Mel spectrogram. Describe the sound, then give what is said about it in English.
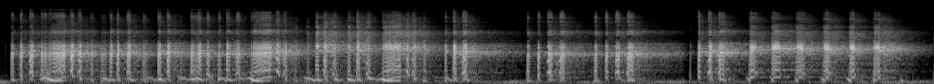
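Rapid, rattling quacks from an Icebreaker double reed (reed and a half) duck call blown in a fast feed-chatter rhythm, several bursts separated by brief pauses, loud with no talking. “So on this double reed, on the one that we designed, the icebreaker, you can blow into it and you can actually hear and do a ka ka ka ka ka ka ka ka and get a really good feed out of it, and it's got rattle in it.”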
